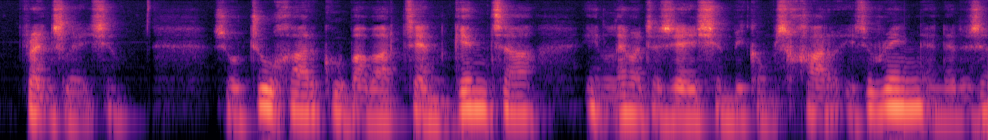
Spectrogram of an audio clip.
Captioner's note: sumerian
